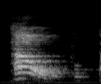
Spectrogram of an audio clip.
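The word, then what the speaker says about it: ταυ: E o tal, som de T, tal. Aí a pronúncia é assim, tal.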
